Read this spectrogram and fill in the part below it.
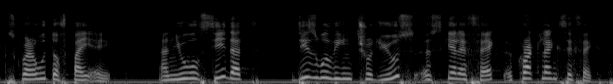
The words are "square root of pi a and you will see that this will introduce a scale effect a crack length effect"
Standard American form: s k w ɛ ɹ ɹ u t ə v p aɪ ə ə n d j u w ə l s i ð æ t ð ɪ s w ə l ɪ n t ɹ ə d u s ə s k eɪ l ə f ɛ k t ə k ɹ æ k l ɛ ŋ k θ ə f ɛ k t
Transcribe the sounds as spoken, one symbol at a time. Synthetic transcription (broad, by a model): s k w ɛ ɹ ɹ u t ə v p aɪ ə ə n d j u w ə l s i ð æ t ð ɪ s w ə l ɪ n t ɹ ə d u s ə s k eɪ l ə f ɛ k t ə k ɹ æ k l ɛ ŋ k s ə f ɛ k t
